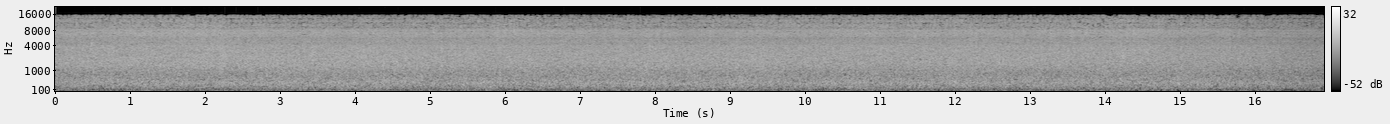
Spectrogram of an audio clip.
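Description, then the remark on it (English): A steady, unbroken rush of wind blended with flowing river water at the edge of a wind-swept hill by a river where sheep lie, a dense hiss that holds at an even level throughout with no voices or distinct events. “I drove down to the river and set up the road and T4 at the edge of a wind-swept hill, 5 feet high, where the sheep like to lay in the heat.”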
